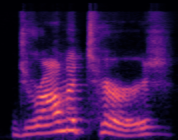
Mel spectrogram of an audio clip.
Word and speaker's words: dramaturge: I need to because I can't ever pronounce it right it's dramaturge okay we're going back to that French term because I feel like it's a French term and these of dramaturge is a person who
